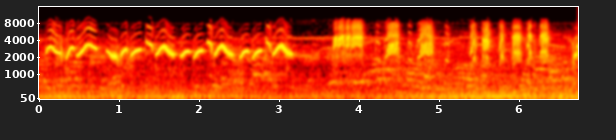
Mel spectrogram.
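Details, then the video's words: Hwamei singing vigorously ('gacor'), a series of loud looping whistles repeated about every half second, then harsh scratchy bursts and short clipped notes. "Burung Hoa Mi gacor"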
